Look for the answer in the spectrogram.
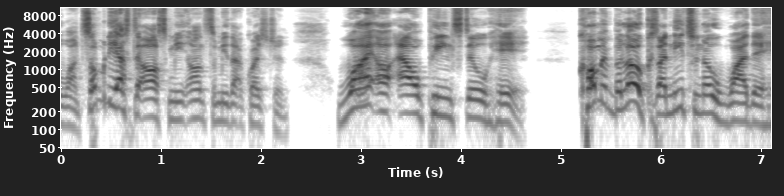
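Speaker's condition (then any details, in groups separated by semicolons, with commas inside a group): No condition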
